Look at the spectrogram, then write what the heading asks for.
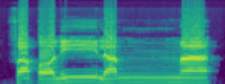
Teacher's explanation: تنوین کو میم کے ساتھ ملانا ہے، میم مشدد ہے، غنہ کریں گے، آواز ناک میں چھپائیں گے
